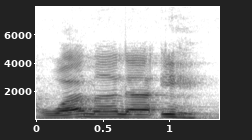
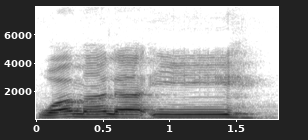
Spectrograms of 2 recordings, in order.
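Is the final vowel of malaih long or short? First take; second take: short; long. First: The final vowel is kept short. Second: The final vowel is held long. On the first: The speaker calls it right. "Yang benar" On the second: The speaker calls it wrong. "tidak boleh dibaca panjang"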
